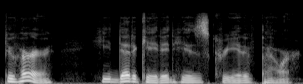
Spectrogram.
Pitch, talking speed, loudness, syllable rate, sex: 105 Hz, 140 wpm, -17 LUFS, 4.8 syllables/s, male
